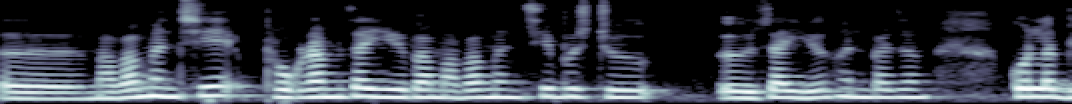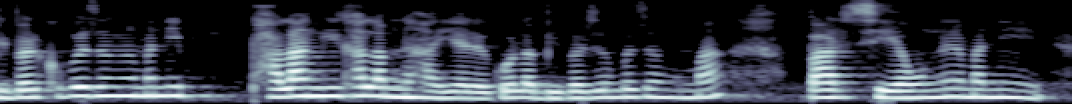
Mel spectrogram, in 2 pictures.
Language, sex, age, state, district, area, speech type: Bodo, female, 18-30, Assam, Kokrajhar, rural, spontaneous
